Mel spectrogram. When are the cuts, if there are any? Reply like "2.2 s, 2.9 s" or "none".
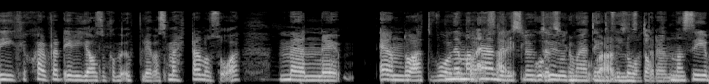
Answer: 5.7 s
